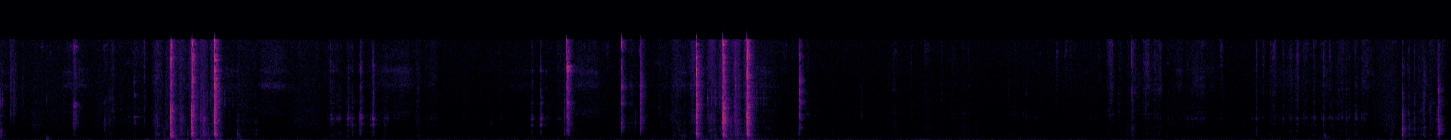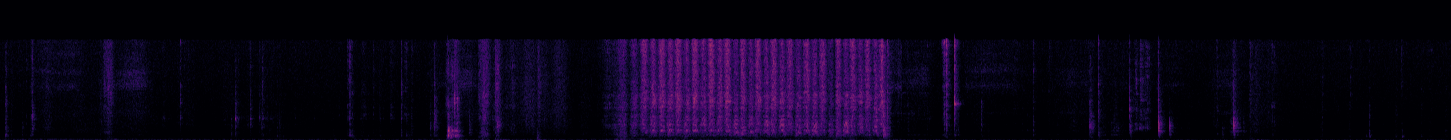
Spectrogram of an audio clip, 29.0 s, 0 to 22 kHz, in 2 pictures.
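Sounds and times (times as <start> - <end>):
hands rubbing masking tape: 20.7 - 23.4.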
